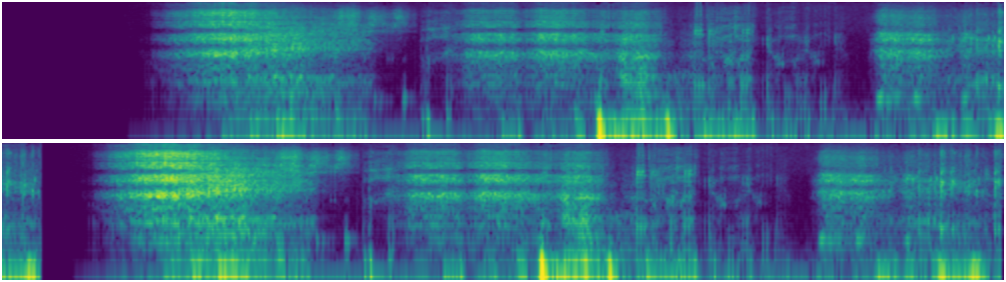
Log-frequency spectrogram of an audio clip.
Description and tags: Femmes whispers
Female voices treatments
female, voices, voice-treatmeants, whispers, women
